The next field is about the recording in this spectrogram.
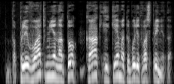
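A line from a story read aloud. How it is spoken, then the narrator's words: Exclaimed. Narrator (Russian): воскликнул Алексей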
